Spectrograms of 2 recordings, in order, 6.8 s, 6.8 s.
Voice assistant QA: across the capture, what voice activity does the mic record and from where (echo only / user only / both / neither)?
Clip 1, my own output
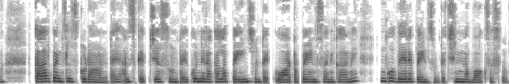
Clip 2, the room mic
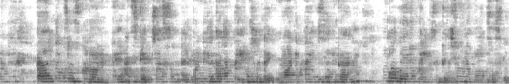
echo only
